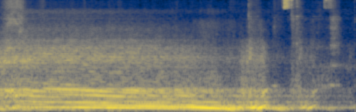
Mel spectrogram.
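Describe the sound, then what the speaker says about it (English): An electric guitar dive bomb: the open E string is struck and the whammy bar is pushed down, so the loud sustained note slides steadily lower for about two seconds before breaking into rough, fading noise. "One of the most famous effect with the whammy bar is called the dive bomb"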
